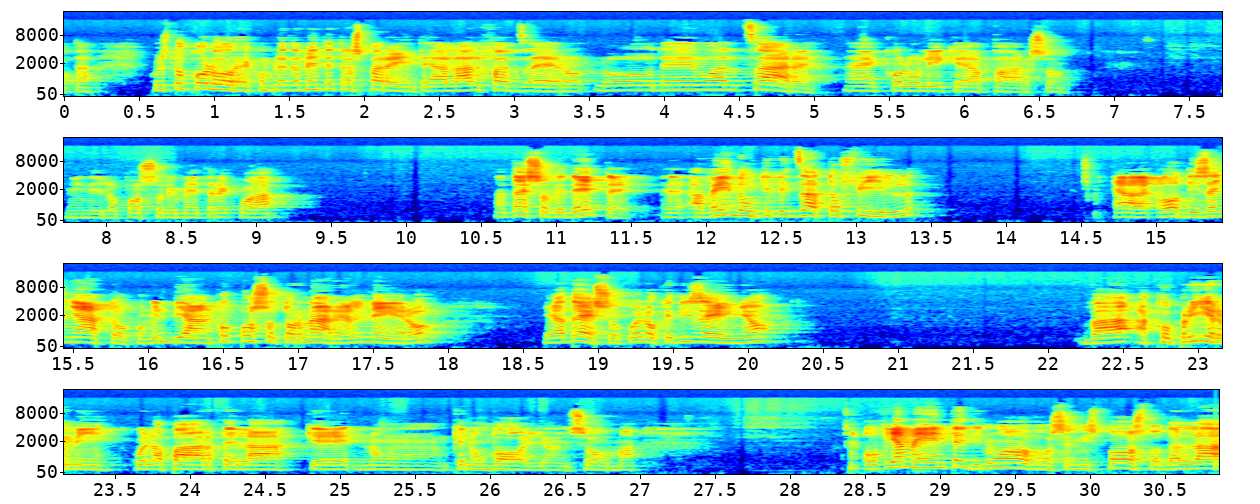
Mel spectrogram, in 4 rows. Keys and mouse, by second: 0.9 click, 6.0 click, 10.3 middle click, 16.3 click, 17.4 click, 18.8 click, 19.3 click, 20.0 click, 20.7 middle click, 22.9 middle click, 23.7 middle click, 24.5 middle click, 25.5 middle click, 28.8 middle click, 29.5 middle click, 30.6 KP_7.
